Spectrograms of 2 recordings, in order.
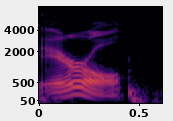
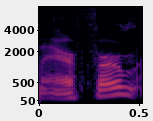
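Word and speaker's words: Earreffam: tabbies i love silvertoe i keep calling you errol your name is e-a-r-r-e-f-f-a-m air firm i cannot pronounce that name i have a really bad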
